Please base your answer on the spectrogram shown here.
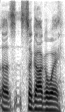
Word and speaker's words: Sacagawea: Do you mean Sacagawea? Yeah, and it's actually pronounced. It's actually probably pronounced Sagagaway. Sagagaway, yeah. Yeah, which meant little bird. She was skinny. That's what they said. That's how to say it.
